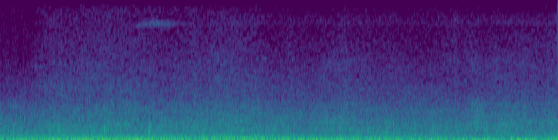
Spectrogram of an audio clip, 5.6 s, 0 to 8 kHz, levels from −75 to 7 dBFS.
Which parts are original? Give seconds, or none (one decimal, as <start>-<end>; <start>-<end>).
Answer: 0.0-2.3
